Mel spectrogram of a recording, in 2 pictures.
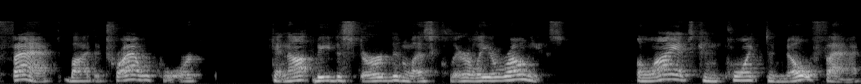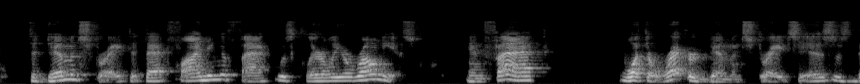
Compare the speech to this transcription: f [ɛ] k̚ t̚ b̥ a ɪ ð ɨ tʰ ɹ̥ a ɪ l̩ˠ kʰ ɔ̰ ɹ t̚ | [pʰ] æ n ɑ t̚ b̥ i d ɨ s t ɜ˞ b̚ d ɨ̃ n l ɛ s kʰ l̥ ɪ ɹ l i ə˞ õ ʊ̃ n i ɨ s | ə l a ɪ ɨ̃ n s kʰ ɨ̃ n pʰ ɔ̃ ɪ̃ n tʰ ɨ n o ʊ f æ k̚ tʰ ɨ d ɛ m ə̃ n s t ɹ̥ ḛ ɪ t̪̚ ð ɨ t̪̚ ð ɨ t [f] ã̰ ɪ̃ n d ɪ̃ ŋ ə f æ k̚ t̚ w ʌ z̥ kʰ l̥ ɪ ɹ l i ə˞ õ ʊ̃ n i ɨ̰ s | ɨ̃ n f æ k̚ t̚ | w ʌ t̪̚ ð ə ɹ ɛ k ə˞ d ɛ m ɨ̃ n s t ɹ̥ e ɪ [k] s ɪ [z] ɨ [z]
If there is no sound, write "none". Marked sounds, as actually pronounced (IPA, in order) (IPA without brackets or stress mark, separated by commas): æ, kʰ, f, t, z, z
